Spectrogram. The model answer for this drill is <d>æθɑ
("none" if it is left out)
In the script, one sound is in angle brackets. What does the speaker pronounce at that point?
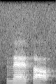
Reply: ð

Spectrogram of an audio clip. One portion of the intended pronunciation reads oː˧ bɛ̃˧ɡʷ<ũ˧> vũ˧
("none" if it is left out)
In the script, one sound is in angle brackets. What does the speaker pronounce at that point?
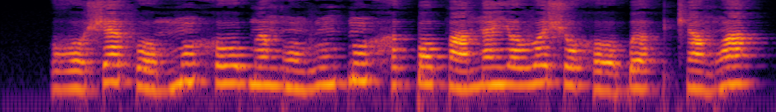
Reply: ũ˨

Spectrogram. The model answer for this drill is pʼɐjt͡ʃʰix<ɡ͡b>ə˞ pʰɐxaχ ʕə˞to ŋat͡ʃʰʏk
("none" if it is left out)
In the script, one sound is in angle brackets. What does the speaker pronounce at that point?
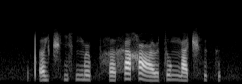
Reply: ŋ͡m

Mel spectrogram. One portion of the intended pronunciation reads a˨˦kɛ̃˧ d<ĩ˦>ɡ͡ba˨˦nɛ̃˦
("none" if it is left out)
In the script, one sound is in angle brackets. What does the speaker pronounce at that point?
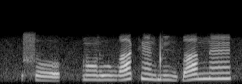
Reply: ĩ˨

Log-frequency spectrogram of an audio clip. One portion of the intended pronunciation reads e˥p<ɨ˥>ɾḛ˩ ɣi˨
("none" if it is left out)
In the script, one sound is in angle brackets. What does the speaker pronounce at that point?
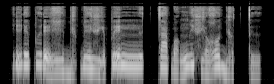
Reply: ɨ˥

